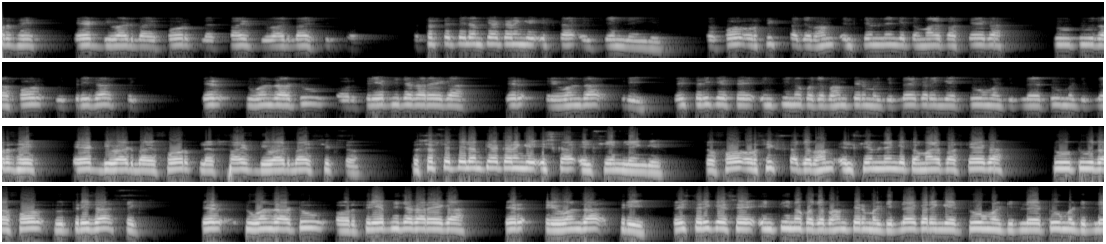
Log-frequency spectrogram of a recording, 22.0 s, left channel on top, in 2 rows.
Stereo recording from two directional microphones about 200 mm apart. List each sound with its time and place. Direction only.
0.0 s speech: 45° right (ahead or behind)
4.2 s speech: 45° right (ahead or behind)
